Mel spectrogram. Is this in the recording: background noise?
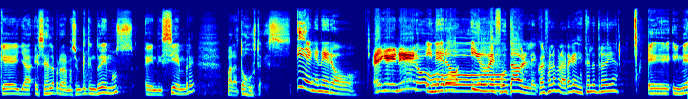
no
